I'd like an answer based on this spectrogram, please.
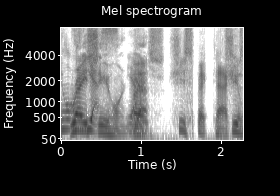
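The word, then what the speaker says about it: Rhea Seehorn: Is it pronounced Ray Seahhorn? Ray Seahhorn.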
